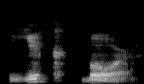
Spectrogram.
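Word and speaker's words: יקבור: middle of the word this is the first syllable yik this is the second syllable bohr and so at the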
